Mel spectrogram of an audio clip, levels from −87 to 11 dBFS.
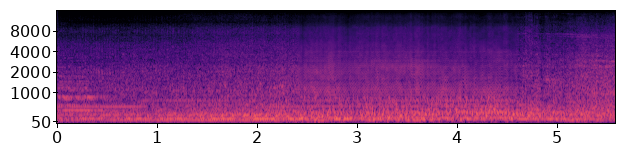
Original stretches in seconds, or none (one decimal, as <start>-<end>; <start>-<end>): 0.0-2.4; 4.6-5.6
